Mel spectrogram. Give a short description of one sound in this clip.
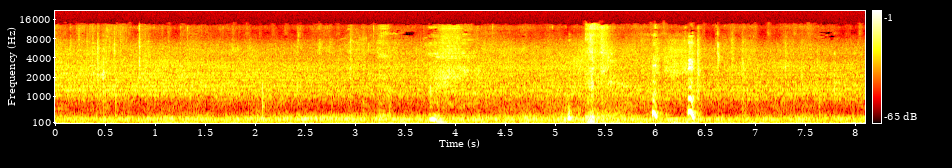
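A man chews and eats a sandwich.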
